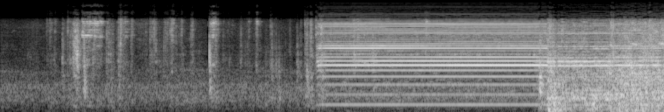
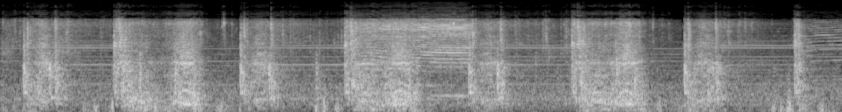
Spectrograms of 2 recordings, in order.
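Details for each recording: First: Big truck diesel, first start after fitting the starter and cleaning and re-ending the battery cables after a no-crank no-start: brief high starter whirr, catches within seconds, runs a bit rough and jumpy at first; healthy quick start. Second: Big truck, cold winter day, after cleaning starter cables and charging battery: labored uneven cranking, heavy stroke about once a second, no catch; weak crank, battery likely still low, starter or solenoid suspected.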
